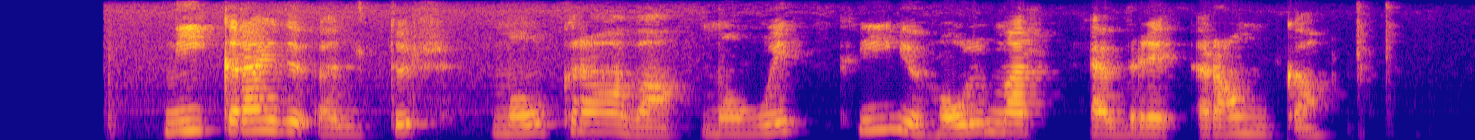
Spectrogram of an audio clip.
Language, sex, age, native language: Icelandic, female, 50-59, Icelandic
